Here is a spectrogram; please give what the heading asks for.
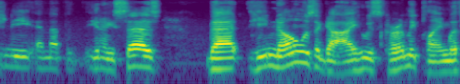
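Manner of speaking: ordinary talk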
